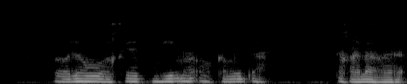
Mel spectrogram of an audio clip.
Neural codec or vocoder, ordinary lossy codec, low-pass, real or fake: codec, 44.1 kHz, 7.8 kbps, Pupu-Codec; Opus, 64 kbps; 19.8 kHz; fake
